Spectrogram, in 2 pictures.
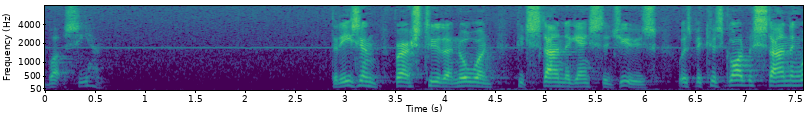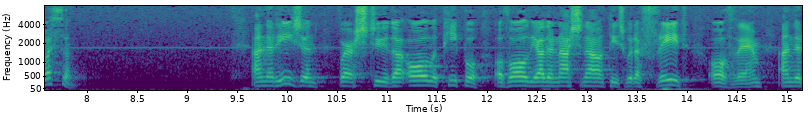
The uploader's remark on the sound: recorded at North Harris Free Church on the evening of Sunday 5th June 2022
